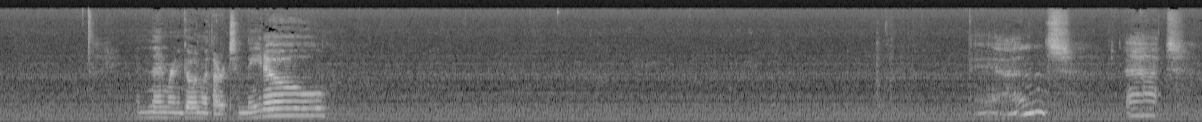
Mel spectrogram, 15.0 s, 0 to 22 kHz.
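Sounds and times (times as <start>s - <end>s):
low appliance hum: 0.0s - 15.0s.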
